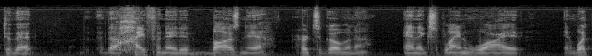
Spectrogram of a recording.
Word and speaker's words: Herzegovina: are serbian or croat the accent is usually on the first syllable you have in the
